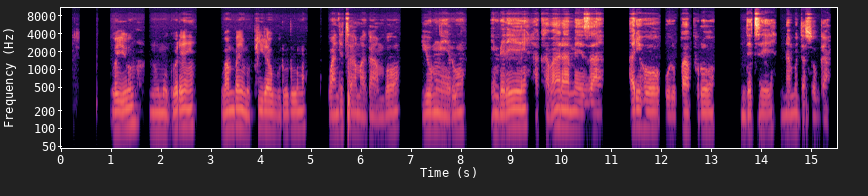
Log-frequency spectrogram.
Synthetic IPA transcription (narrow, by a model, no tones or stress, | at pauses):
ujunumuɡo̞ɾe̞ | waːmbajeumupʰiːɾawuβuɾuɾu | waːndit͡sahamaɡaːmbo̞ | juːmŋe̞ːɾu | imbe̞ɾe̞jehakʰaβaːɾaːme̞ːza | haɾiɦo̞uɾupapʰuɾo̞ | nde̞t͡se̞namudaso̞b̚ɡa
